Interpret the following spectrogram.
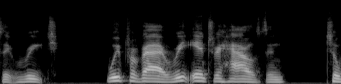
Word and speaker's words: REACH: Foundation and we use acronyms r e and pronounce it reach we provide re-entry housing to women coming out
